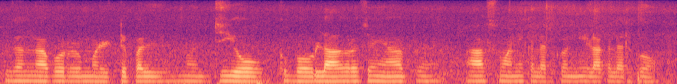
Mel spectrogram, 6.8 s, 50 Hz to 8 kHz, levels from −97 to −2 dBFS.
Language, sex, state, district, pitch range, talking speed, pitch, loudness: Marwari, male, Rajasthan, Nagaur, 125-130 Hz, 115 wpm, 125 Hz, -19 LUFS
